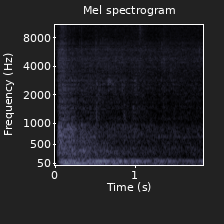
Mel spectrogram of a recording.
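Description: A deep, sustained thunder rumble from the intro of a music album rolls continuously, heavy in the low end and fairly loud, with no voices present.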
